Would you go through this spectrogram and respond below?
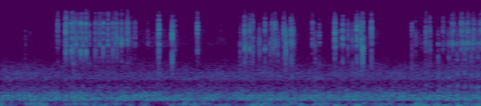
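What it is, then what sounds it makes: Plastic round hairbrush, bristles scratched. A round hairbrush with an amber translucent plastic barrel and handle and dense pin bristles is held in the hand while fingertips and nails scratch and flick the bristles. The result is a steady run of quick, dry, bright crackling bursts over a low, constant background hum.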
